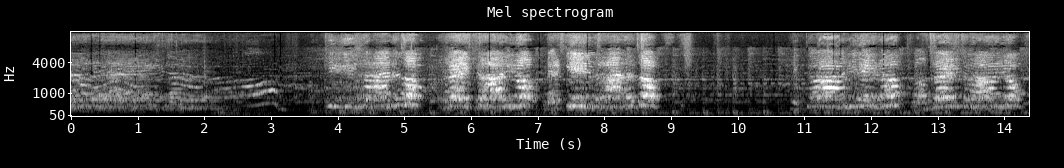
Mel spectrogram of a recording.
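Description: A group of children singing a Dutch song with musical accompaniment. Long gliding sung notes come first; from about four seconds in, the singing turns rhythmic and syllabic, like a chorus.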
